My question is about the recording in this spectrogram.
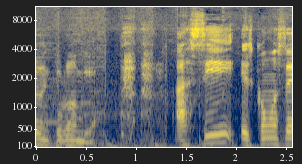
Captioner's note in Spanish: risas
